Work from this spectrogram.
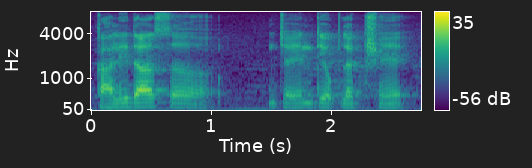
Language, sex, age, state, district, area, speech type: Sanskrit, male, 18-30, Madhya Pradesh, Ujjain, urban, spontaneous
